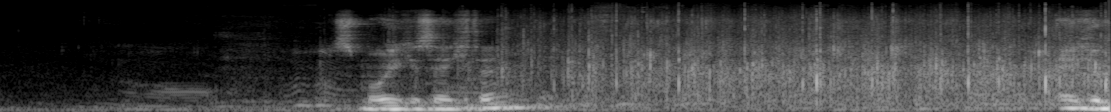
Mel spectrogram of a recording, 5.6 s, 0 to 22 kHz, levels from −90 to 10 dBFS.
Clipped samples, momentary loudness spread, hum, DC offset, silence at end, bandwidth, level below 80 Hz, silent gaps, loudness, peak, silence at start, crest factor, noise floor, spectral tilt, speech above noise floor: under 0.1%; 15 LU; none; under 0.1%; 0 s; 16.5 kHz; -52 dBFS; none; -23 LUFS; 0 dBFS; 1.5 s; 22 dB; -52 dBFS; -6 dB/octave; 33 dB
